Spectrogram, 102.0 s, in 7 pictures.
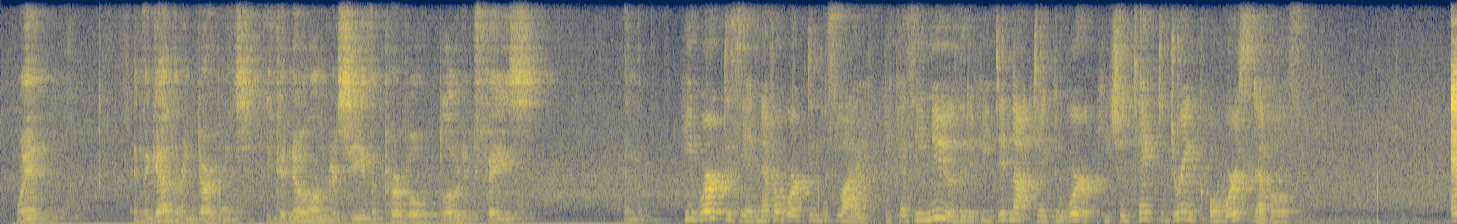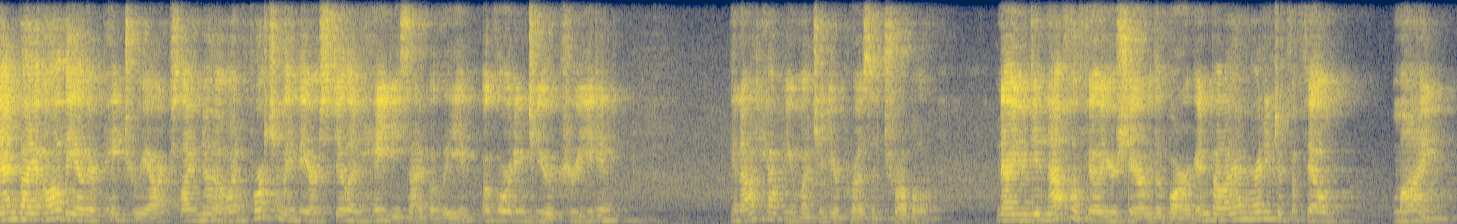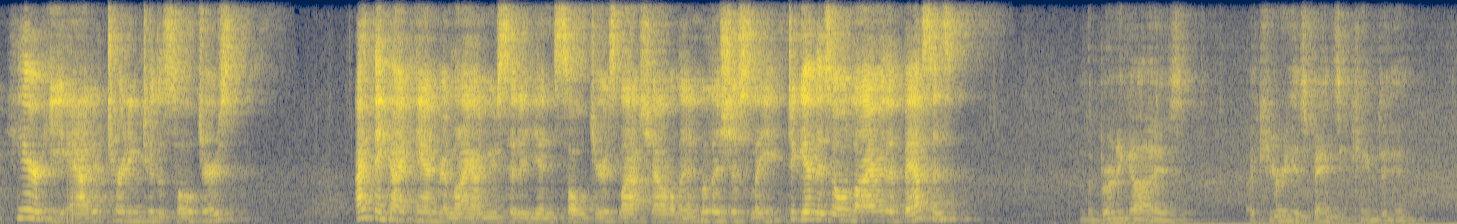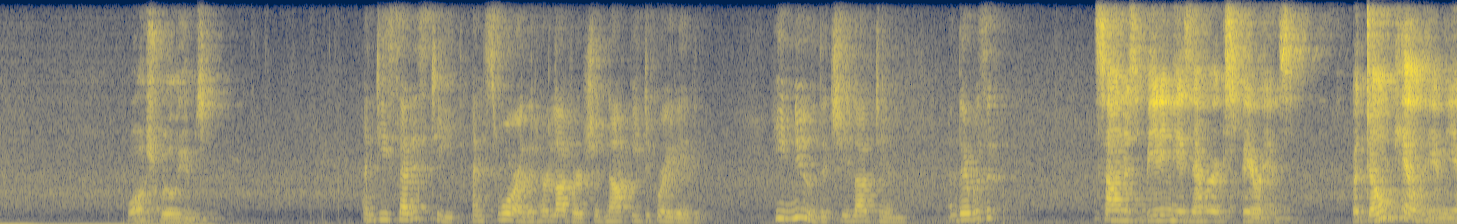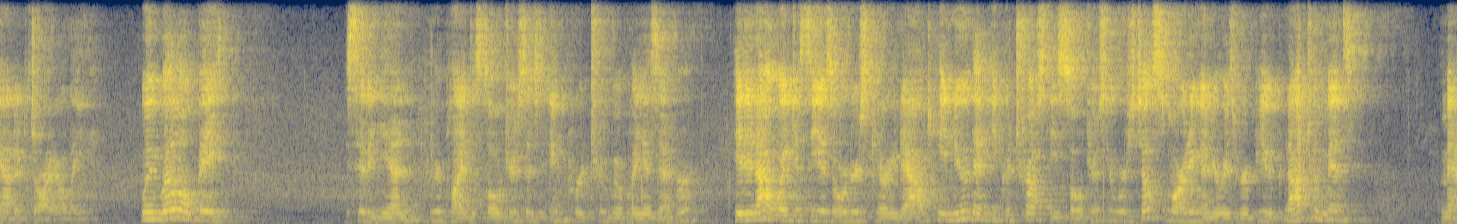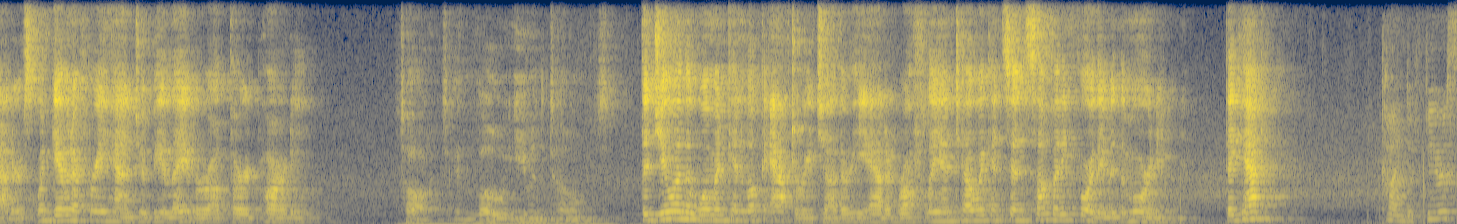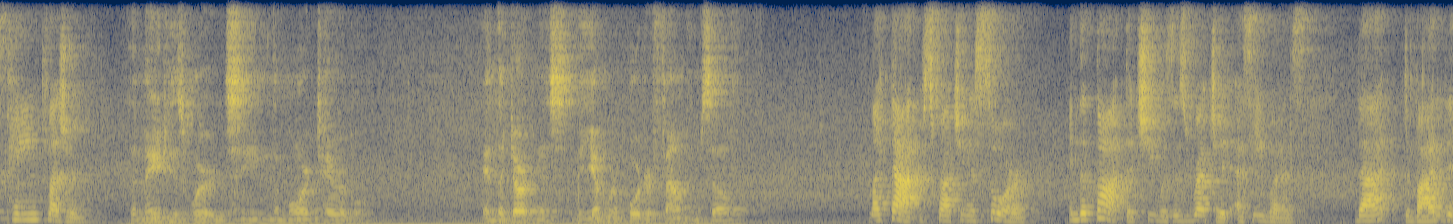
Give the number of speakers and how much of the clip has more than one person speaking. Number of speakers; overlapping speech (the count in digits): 3, no overlap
